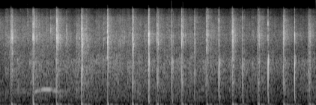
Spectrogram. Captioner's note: audience applauding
